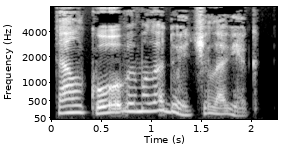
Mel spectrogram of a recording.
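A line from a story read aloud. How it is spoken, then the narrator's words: Lazy comment. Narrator (Russian): лениво прокомментировал Рубинович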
